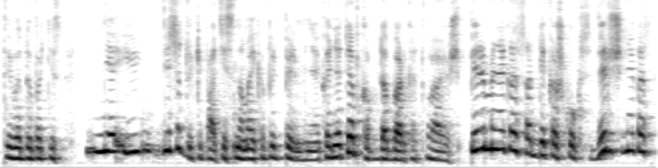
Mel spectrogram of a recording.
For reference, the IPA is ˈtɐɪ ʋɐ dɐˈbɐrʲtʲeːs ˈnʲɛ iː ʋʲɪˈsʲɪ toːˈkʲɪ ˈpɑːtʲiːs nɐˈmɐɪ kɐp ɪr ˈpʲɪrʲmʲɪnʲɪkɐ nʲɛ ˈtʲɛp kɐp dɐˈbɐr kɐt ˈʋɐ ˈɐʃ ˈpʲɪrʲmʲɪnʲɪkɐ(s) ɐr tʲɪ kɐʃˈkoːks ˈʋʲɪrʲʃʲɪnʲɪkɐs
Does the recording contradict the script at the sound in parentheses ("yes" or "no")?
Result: no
